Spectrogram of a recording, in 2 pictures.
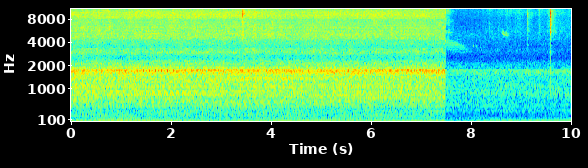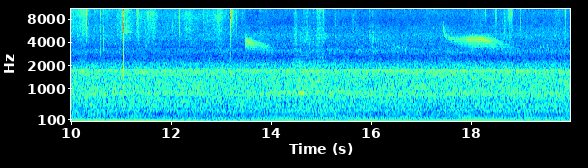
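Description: Diesel trains idling at a station, a steady engine rumble that drops suddenly to a quieter background about seven seconds in. Faint clicks and a few brief chirps follow.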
